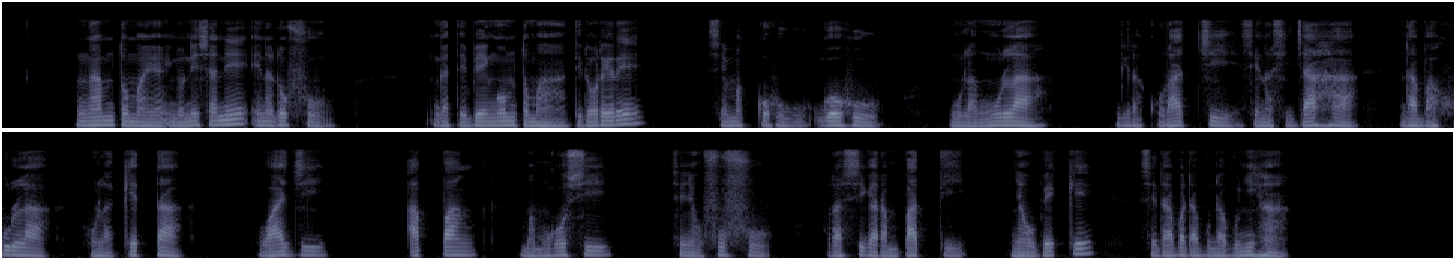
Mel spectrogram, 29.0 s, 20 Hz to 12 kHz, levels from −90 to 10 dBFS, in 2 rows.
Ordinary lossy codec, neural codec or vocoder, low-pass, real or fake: none; none; 7.2 kHz; real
